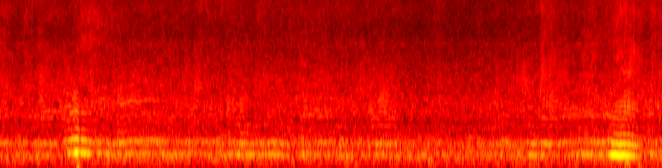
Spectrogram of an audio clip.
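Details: Bees swarming out of their hive give a continuous low droning hum, with two nearby individuals flying past at the start and end as short louder buzzes.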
